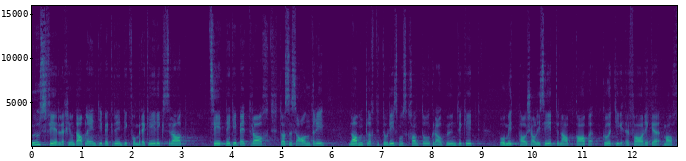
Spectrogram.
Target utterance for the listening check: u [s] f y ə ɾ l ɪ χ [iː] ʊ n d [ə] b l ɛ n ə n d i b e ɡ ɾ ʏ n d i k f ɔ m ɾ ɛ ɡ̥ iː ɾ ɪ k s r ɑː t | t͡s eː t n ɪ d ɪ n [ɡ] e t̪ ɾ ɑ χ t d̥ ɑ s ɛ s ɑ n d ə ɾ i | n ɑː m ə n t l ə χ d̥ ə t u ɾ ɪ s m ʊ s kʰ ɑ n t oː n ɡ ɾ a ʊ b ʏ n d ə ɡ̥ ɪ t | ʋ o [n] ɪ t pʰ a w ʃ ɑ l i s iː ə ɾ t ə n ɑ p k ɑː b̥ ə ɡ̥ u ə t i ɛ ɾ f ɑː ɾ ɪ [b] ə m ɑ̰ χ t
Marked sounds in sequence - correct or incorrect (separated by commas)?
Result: correct, incorrect, incorrect, incorrect, incorrect, incorrect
